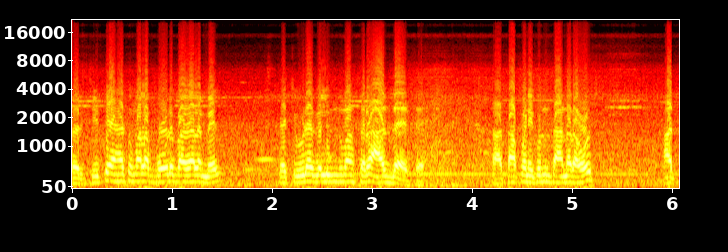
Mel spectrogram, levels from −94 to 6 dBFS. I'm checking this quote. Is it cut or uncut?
uncut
